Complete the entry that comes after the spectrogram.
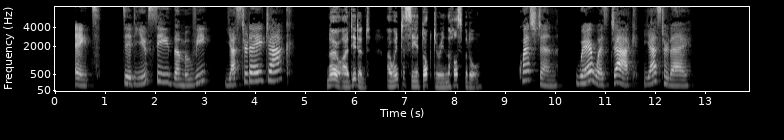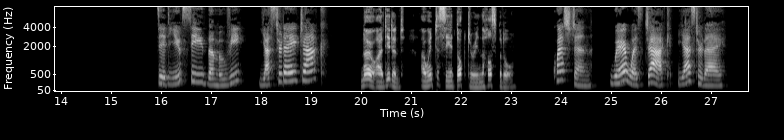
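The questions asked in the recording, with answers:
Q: where was Jack yesterday?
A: In the hospital.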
